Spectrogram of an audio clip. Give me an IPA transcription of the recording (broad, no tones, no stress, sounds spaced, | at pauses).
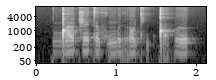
ŋ͡ǃ a ʈ͡ʂ ɛ t a xʷ a̰ ŋʷ i r ɔ cʰ ḭ p ɡ͡ǃ a̰ p ɵ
